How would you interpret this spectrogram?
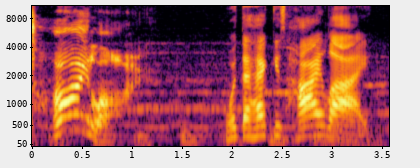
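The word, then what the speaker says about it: jai alai: It's pronounced Highline.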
